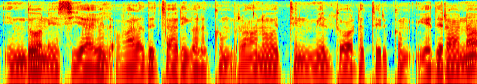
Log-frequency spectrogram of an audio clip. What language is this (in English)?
Tamil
